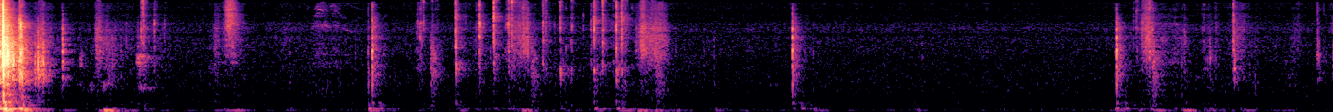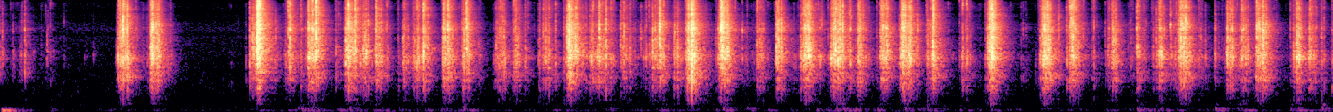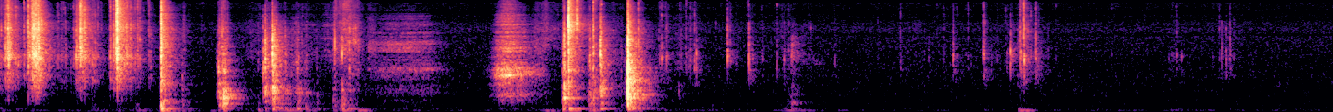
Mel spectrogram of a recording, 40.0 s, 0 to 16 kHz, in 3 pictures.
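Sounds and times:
puzzle cube plastic clicks: 13.2s - 28.3s, 32.4s - 37.3s.

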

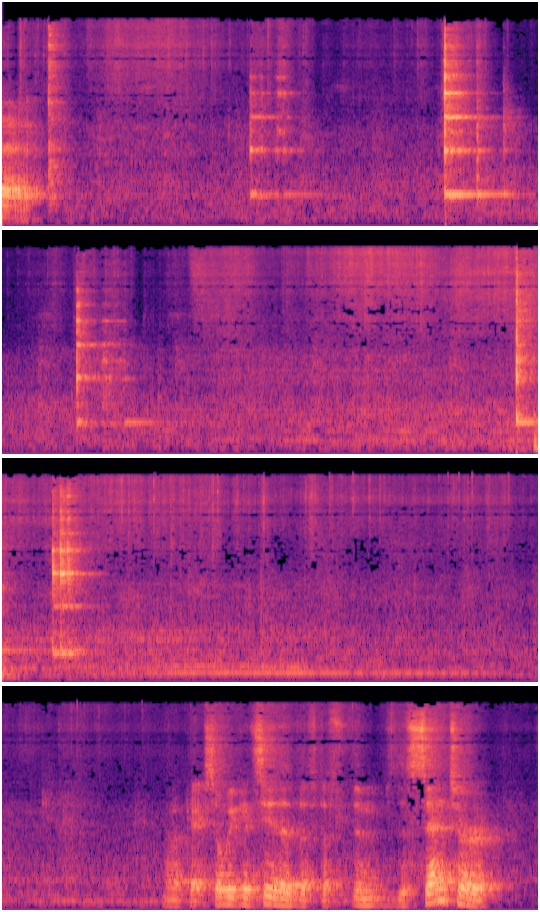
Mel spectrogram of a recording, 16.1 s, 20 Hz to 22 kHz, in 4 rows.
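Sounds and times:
metal spoon clinking glass bowl: 1.9s - 2.4s, 3.3s - 3.9s, 4.6s - 5.2s, 7.9s - 8.9s.

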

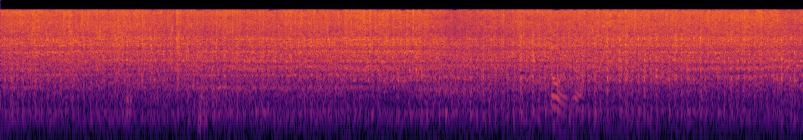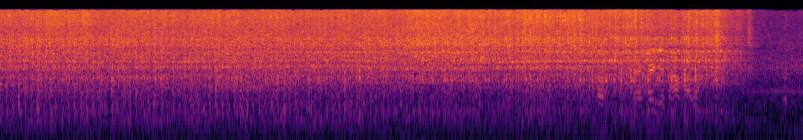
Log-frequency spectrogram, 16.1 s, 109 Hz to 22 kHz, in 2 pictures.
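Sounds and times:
electric vegetable chopper running: 0.0s - 16.0s.

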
